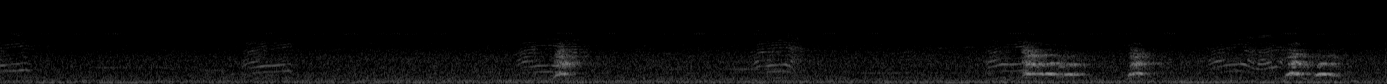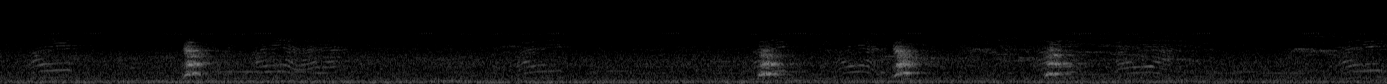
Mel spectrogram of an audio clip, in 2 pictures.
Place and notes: Taipei EXPO Park, Taiwan - Dogs barking
Dogs barking, Traffic Sound
Please turn up the volume a little
Zoom H6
